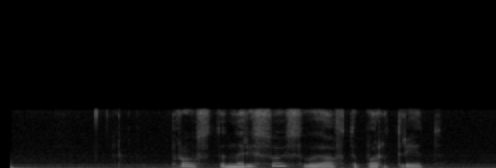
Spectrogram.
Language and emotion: Russian, sad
